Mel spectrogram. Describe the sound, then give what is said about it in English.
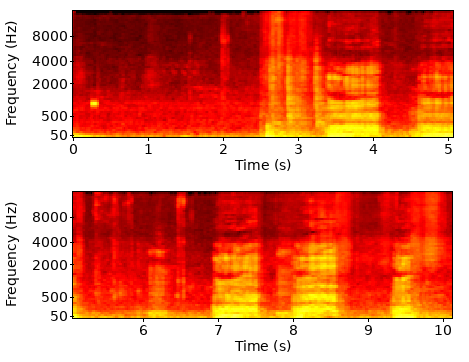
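Pigs on a farm grunting and snorting in a series of loud, low bursts separated by quieter pauses, rough and throaty, with no talk over them. “Hello, pig. Hello, piggies.”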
